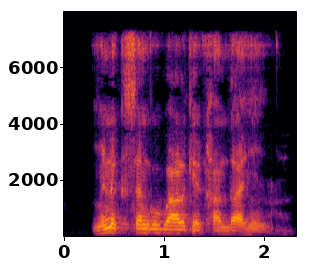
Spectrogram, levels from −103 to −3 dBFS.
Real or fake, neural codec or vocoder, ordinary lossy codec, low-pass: fake; codec, 16 kHz, 16 kbps, FunCodec, trained on LibriTTS, 50 frames a second; MP3, 64 kbps; 7.2 kHz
